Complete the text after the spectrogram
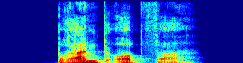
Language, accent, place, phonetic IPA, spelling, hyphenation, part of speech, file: German, Germany, Berlin, [ˈbʁantˌʔɔp͡fɐ], Brandopfer, Brand‧op‧fer, noun, De-Brandopfer.ogg
- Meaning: 1. victim of a fire 2. burnt offering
